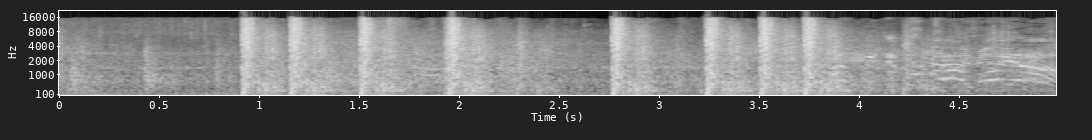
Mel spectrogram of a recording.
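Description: A rifle fires rapid, loud shots.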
